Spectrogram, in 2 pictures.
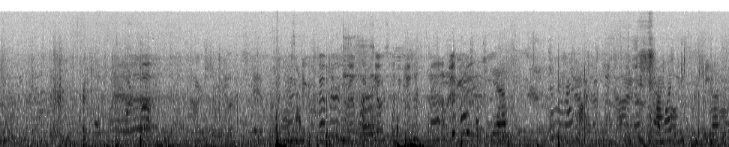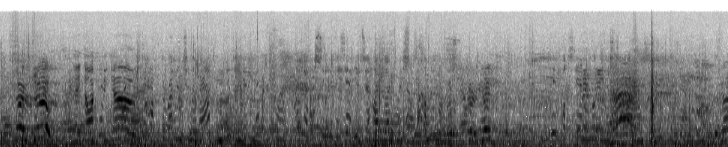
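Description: Young men chatter and call out nearby outdoors.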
